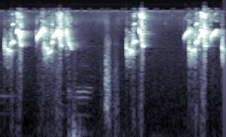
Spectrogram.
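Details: Energetic long-tailed shrike song recorded in Gunungkidul, Yogyakarta: dense, scratchy high chatter in loud bursts, broken by brief pauses, a low thud and a sharp lower note near the middle.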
